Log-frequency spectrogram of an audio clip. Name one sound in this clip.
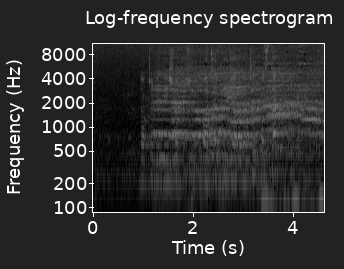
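A woman sings into a microphone, heard through loudspeakers.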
